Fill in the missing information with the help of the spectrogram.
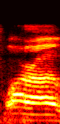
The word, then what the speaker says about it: Lara: And it wasn't until, you know, my adult years that I started actually correcting people and saying, no, like my name is Lara, like, this is how you pronounce it.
